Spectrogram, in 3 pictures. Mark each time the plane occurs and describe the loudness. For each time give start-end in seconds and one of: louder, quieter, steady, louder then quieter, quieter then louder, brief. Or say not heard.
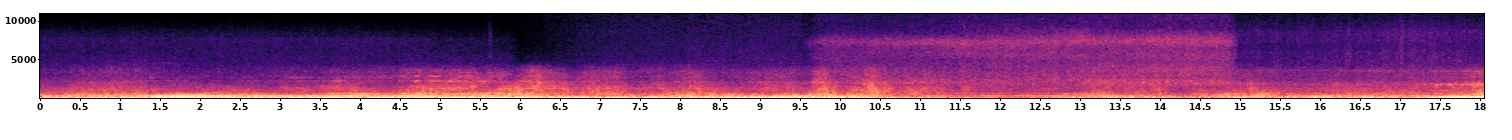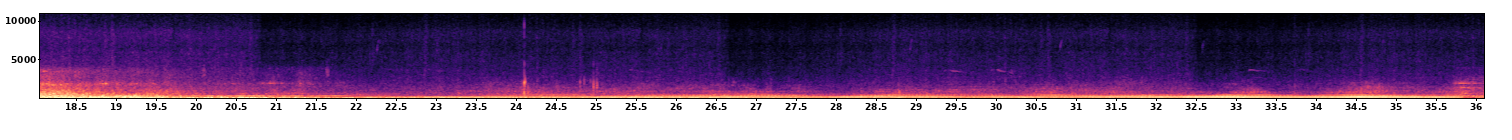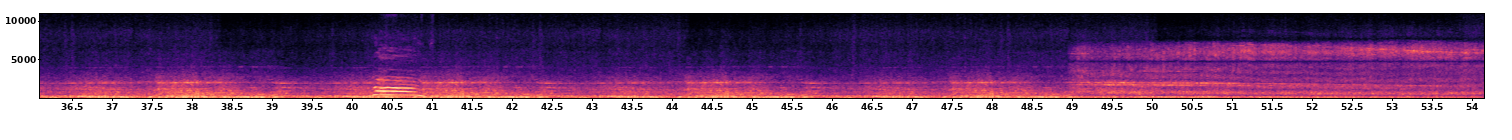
0.0-54.1 quieter.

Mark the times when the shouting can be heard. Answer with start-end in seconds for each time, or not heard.
40.2-41.0.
